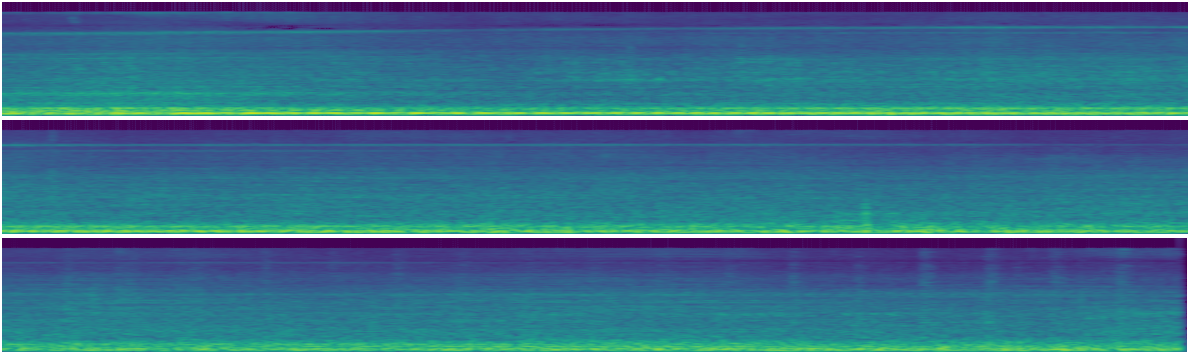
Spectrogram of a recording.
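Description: Train passing on the rails, a steady low rumble that slowly gets quieter.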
